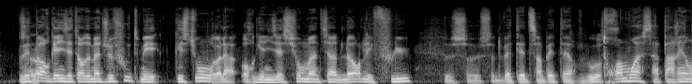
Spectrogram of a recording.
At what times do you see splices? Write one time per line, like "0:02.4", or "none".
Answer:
0:02.1
0:04.4
0:06.0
